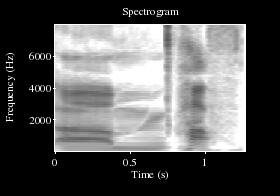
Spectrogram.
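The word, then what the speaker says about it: Hough: Nicholas Huff, that's how you say his name, isn't it? Huff Puffin, yep.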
